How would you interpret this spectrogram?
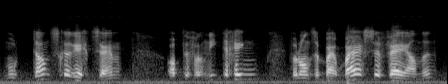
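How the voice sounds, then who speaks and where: A man playing an earnest foreign correspondent, giving a formal, measured news report in a radio drama. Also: fairly high pitch, big pitch swings. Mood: formal, serious. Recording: muffled old radio, correspondent's telephone link.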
